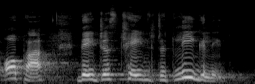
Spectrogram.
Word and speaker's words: Orpah: means gazelle and she her family was struggling pronouncing the name correctly so when she was one when oprah looked this up i'm not telling you a word of a lie when oprah was one because everybody was um mispronouncing it as oprah instead of oppa they just changed it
